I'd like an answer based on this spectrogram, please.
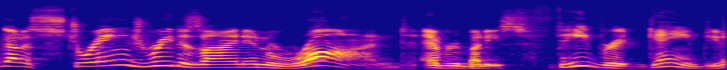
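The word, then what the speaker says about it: Ronde: Oh, no. This is Rond. Oh, it's just Rond. R O N D E. Could be Rondie. Getting a little Rondie in here. That's not right.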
